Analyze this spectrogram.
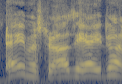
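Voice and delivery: usual speaking voice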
